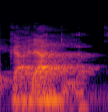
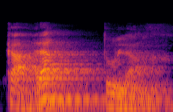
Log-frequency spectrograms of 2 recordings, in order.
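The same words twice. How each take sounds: First: Said in the usual way. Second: "Carátula" slowed, RÁ punched and held; ca-RÁ... tula, showing the accent in "Carátula"; stress on RÁ. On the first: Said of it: "Separemos en sílabas". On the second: Shown as a demonstration. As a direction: hit RÁ, pause, then tu-la in "Carátula". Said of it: "la que se pronuncia con mayor fuerza de voz".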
